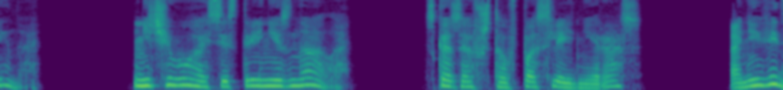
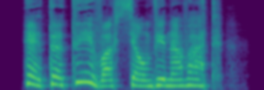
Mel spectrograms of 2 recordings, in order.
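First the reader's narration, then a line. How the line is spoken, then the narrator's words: Muffled distraught shouting. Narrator (Russian): кричала мама, закрывая ладонями то рот, то все лицо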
